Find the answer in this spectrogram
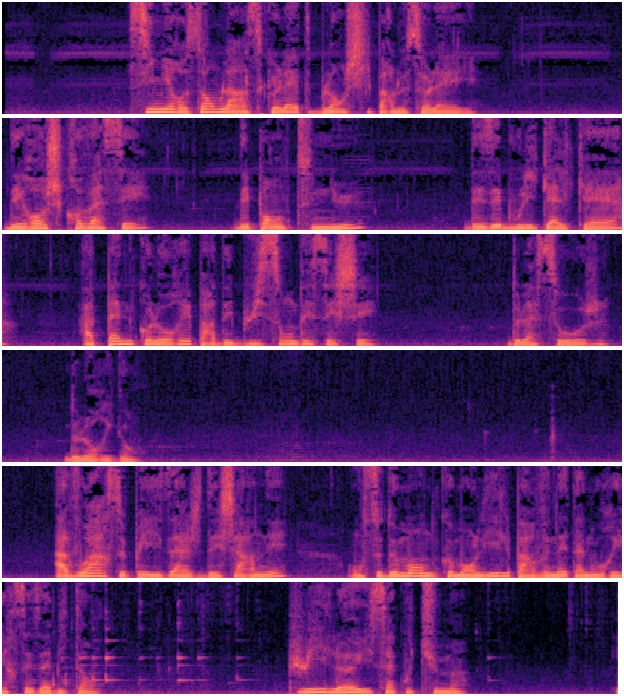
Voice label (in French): FR F AUDIO-BOOK; Français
